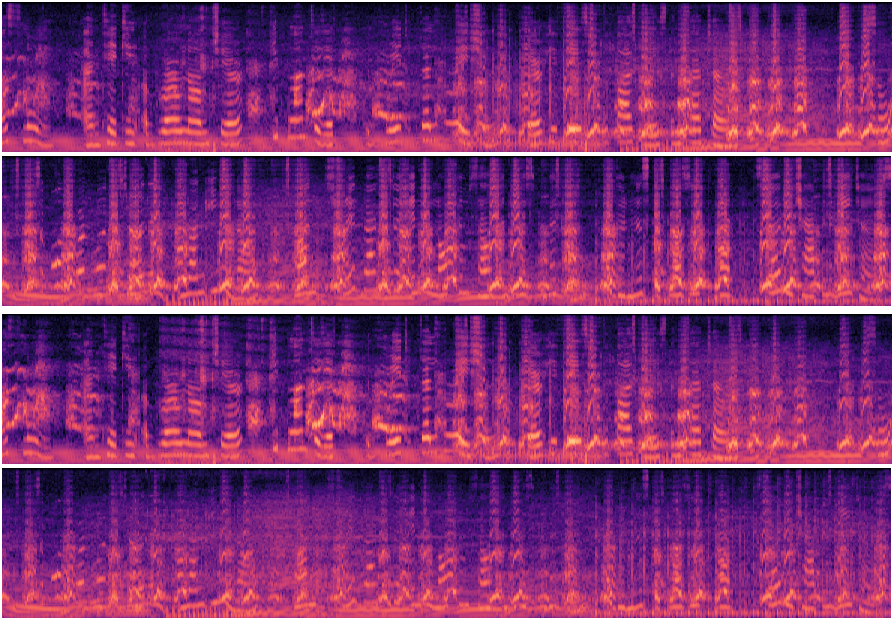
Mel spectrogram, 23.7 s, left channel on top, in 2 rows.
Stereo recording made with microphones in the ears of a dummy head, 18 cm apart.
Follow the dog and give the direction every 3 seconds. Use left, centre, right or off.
right, right, centre, left, left, left, left, left.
